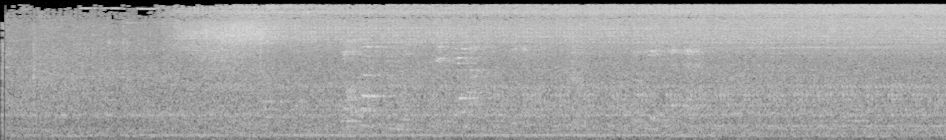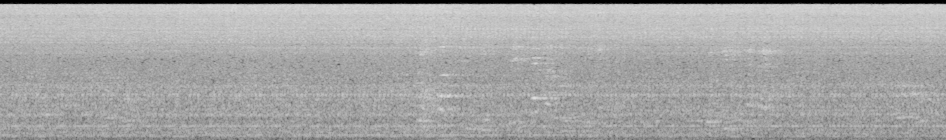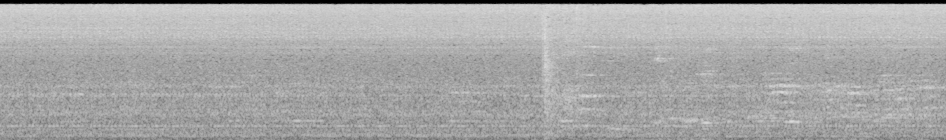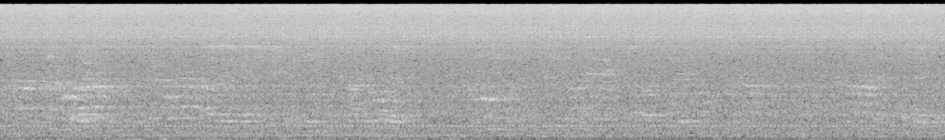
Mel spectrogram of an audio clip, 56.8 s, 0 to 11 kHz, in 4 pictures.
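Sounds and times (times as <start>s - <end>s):
railway compressor running: 0.0s - 56.7s.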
